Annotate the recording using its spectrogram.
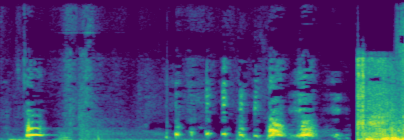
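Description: A dog gives a short yip, then a quick run of short barks and yips. Near the end a much louder noise cuts in.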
